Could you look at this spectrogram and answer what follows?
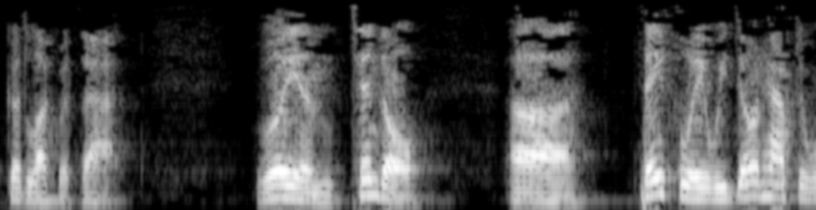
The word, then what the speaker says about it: Tyndale: Turns out you pronounce it Tyndale, like spindle, not Tyndale.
